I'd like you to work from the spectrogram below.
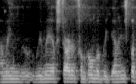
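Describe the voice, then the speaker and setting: A man in a Northern Irish accent, medium-pitched, dark and mellow in tone, at a moderate pace. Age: 60s. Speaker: rugby development coach. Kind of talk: podcast interview. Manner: halting, many repeated words.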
